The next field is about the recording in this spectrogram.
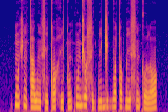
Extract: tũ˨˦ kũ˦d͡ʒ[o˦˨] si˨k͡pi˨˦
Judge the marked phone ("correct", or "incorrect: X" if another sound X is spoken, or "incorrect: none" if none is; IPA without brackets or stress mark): correct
